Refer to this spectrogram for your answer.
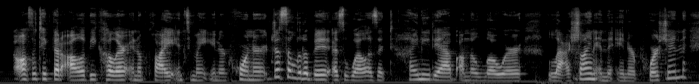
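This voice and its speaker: Over music in the background, a woman with a medium pitch speaks at a very fast pace in an upbeat tone with lively intonation. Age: 20s. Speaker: beauty vlogger. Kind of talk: makeup tutorial voiceover. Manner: casual, upbeat.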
